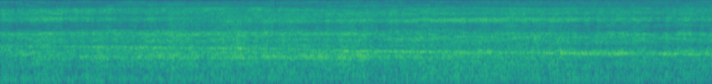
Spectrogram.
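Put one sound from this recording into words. Jet engines roar loudly and steadily with a high whine.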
